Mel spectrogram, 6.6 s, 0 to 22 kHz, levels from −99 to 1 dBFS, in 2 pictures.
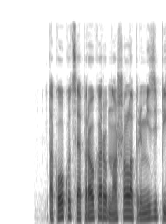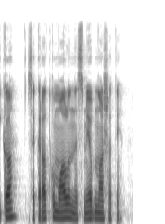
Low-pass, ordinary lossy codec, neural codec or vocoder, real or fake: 14.4 kHz; none; none; real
